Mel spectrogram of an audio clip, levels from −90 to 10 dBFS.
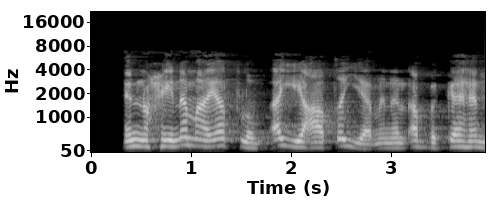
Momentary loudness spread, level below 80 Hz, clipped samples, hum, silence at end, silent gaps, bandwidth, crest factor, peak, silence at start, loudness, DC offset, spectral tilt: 8 LU; -78 dBFS; under 0.1%; none; 0 s; none; 6.6 kHz; 14 dB; -2 dBFS; 0.35 s; -16 LUFS; under 0.1%; -2 dB/octave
